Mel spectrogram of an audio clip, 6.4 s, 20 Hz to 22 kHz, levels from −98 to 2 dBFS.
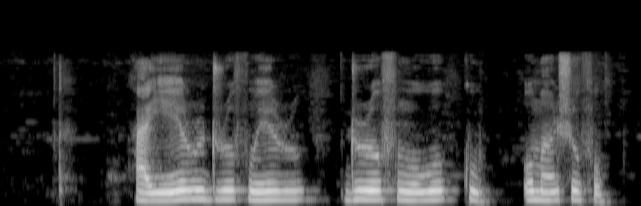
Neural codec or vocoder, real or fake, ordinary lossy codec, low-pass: none; real; none; none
